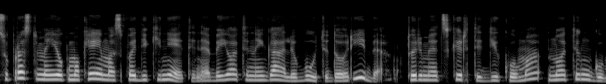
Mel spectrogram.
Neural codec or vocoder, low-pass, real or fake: codec, 24 kHz, 3.1 kbps, DualCodec; 10.8 kHz; fake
